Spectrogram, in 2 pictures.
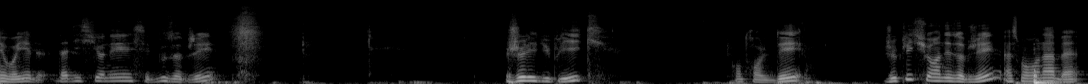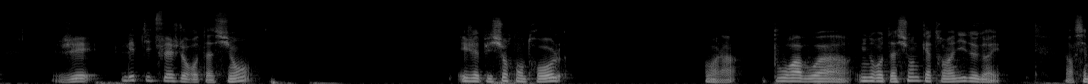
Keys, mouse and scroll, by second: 1.9 click, 4.5 click, 5.1 KP_Add, 6.2 KP_Subtract, 7.7 ctrl+d, 9.6 click, 13.6-21.2 drag.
